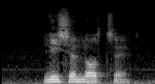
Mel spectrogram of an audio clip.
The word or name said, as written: Liselotte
